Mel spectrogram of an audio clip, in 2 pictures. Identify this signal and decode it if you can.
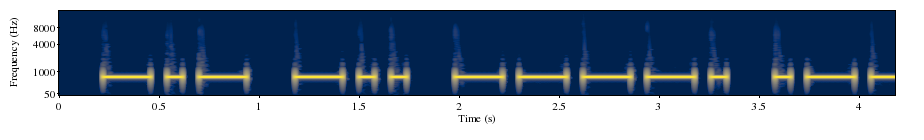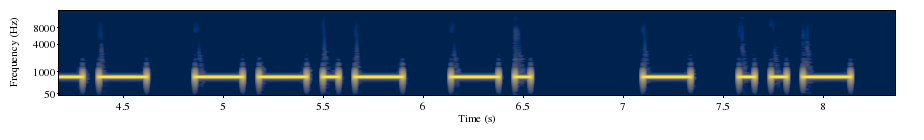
Morse code, heard as a keyed tone, about 15 wpm, 700 Hz. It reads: KD9JQN TU
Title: Practice QSO - Exchange 4 - Ending - 15wpm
